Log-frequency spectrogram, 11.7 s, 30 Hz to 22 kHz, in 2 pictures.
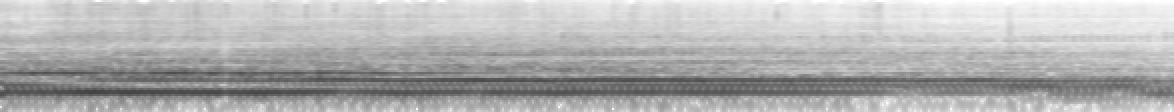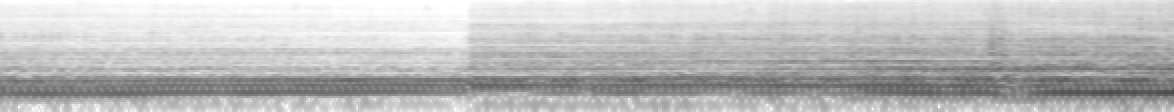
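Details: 1988 Briggs & Stratton push mower with auto choke, after a diaphragm repair, cutting without a bag: even drone that dips briefly under grass load, then recovers cleanly without hunting or stalling; runs properly.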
